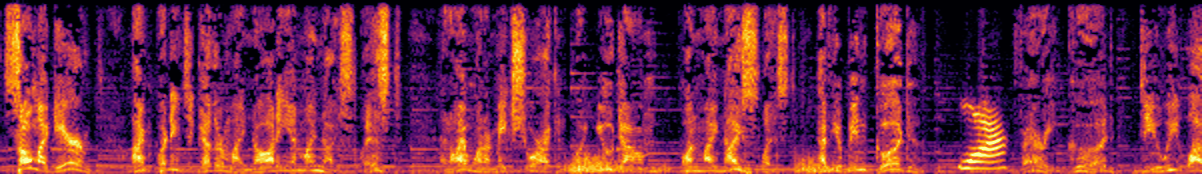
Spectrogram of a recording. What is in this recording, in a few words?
santa call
